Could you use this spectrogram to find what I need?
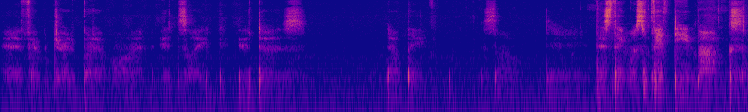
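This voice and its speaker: A woman whispering at a fairly slow pace, with long, frequent pauses and big swings in loudness. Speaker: ASMR creator. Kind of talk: ASMR makeup tapping video. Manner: whispered; casual, chatty. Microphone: phone near.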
